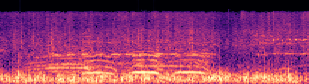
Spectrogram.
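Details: Several cattle from a large sale herd of Red Angus heifers and mostly Angus and Red Angus cows moo over one another, with arching, drawn-out calls and a steady rough background rumble.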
